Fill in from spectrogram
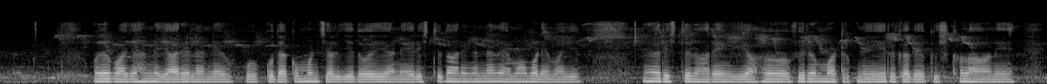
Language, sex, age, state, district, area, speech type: Dogri, male, 18-30, Jammu and Kashmir, Kathua, rural, spontaneous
